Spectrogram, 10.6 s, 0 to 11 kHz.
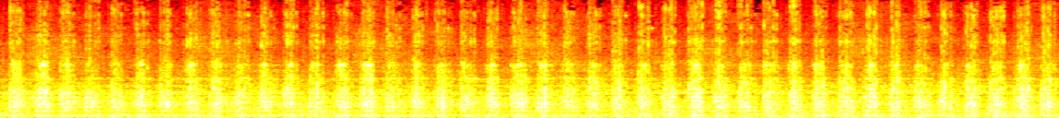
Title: Abnormal sound from gearbox MP4 Mercedes Benz AROCS PART 1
